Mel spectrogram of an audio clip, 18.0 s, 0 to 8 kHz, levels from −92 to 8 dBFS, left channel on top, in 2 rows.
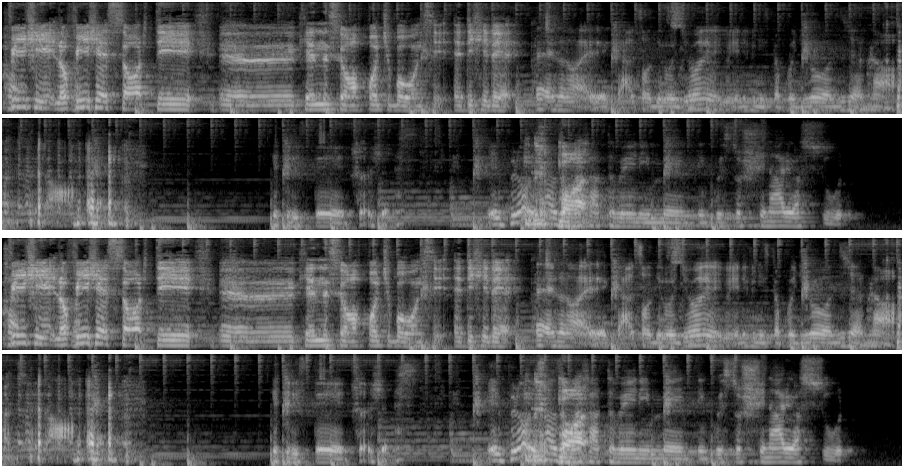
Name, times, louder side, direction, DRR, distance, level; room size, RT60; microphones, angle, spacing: voice 1, 0.0-5.2 6.7-7.0 8.6-10.4 14.2-14.9, right 2 dB, 5° right, 0.8 m, -24 dB
sound 1, 1.3-16.6, right 2 dB, 30° right, 1.7 m, -39 dB
voice 2, 5.3-9.7 11.7-13.1 13.8-17.4, right 4 dB, 70° right, 0.7 m, -29 dB
16.0 x 11.0 x 5.3 m
head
